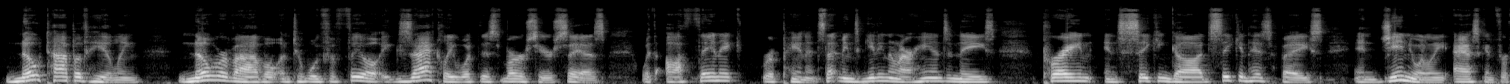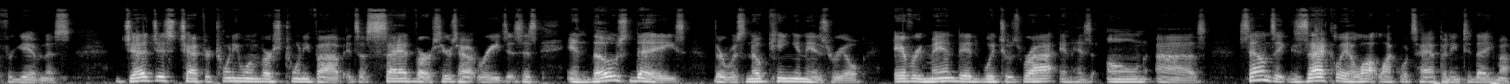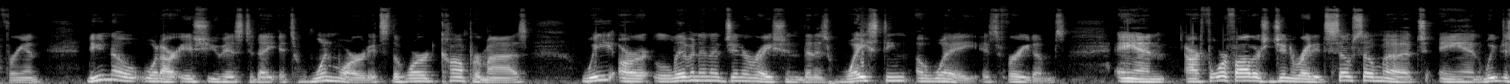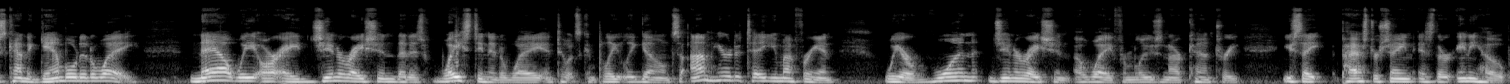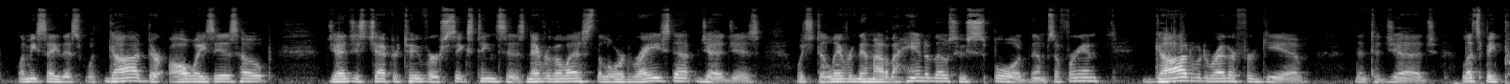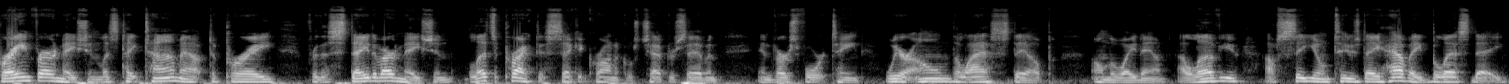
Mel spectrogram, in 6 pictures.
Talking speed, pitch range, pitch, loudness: 170 wpm, 115-145 Hz, 125 Hz, -16 LUFS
